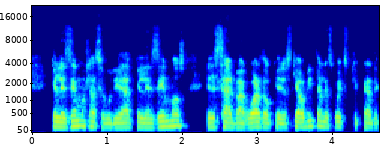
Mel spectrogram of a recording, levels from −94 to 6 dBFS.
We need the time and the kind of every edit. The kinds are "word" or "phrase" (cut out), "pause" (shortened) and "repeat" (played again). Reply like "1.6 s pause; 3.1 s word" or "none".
3.5 s word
